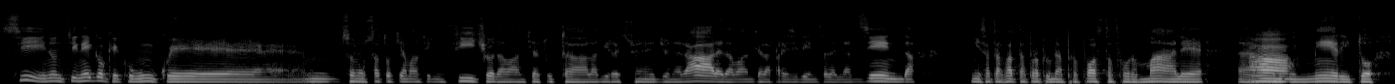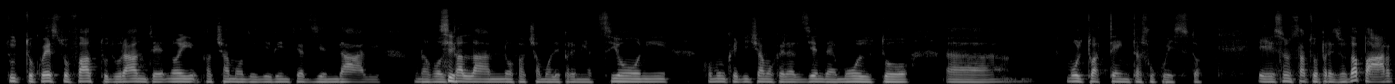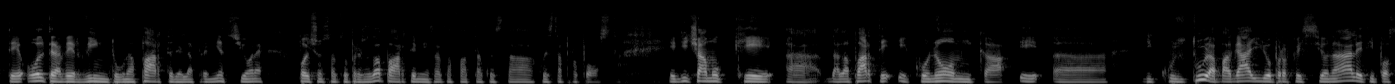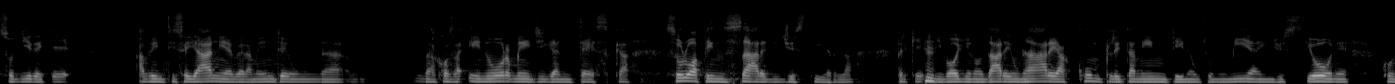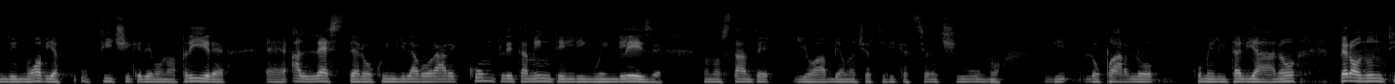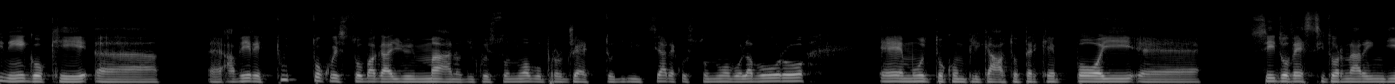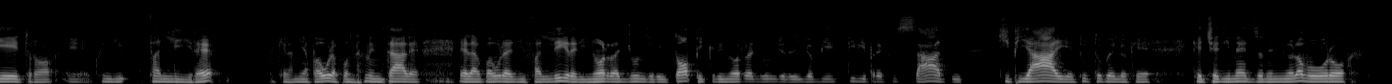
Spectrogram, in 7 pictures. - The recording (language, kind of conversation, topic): Italian, advice, Come posso affrontare la paura di fallire quando sto per iniziare un nuovo lavoro?
- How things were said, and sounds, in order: none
